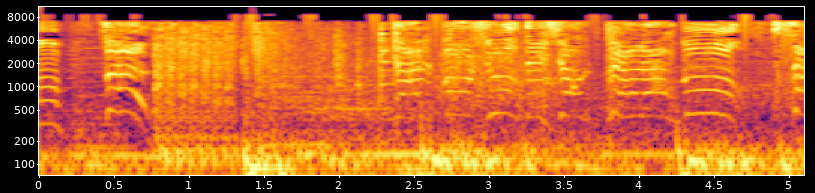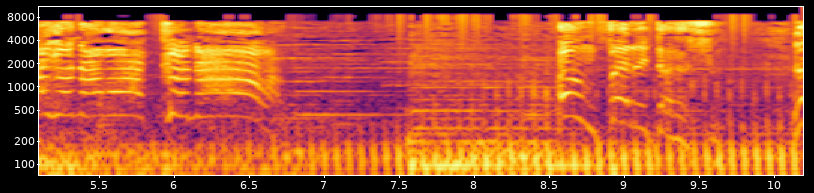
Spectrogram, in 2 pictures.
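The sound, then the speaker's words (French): Heavy tank gun shots and explosions boom out in sharp bursts over a constant low engine rumble as the Elephant tank's shot reduces the Shinozuka to dust, with voices talking in French through the din. “Shinozuka vient d'être complètement réduite en poussière par le tir de l'éléphant.”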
